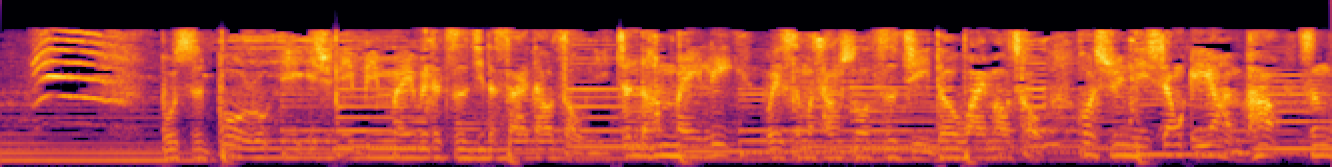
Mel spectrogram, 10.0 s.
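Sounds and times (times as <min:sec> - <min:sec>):
cat meowing: 0:00.2 - 0:01.1
speech: 0:01.3 - 0:09.9.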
